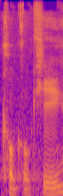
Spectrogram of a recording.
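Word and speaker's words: CocoCay: when we're talking about coco and you guys pronounce it correctly with coco key i noticed that both because bohemians pronounce it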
